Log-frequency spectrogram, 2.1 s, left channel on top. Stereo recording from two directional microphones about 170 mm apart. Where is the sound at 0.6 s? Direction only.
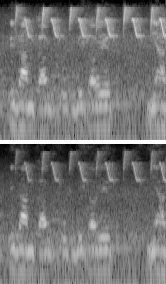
75° right (ahead or behind).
